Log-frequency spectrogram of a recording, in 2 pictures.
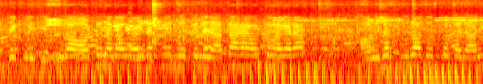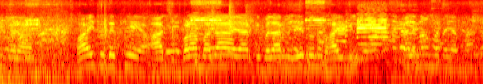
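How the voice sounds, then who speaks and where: A young man with a fairly high voice talks to his viewers in a casual, chatty way. He films himself on a phone at arm's length as he walks outdoors. A dense market crowd and loud traffic fill the background. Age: young adult. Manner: chatty, addresses viewers as friends. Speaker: vlogger. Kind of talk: casual daily vlog narration. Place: outdoors on a village road and busy market. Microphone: phone camera held at arm's length. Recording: crowd and traffic noise behind. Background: market crowd and passing vehicles.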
